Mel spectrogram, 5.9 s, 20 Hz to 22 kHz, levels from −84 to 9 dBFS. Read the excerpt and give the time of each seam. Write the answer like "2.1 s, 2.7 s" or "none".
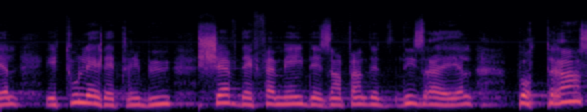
1.0 s, 2.0 s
